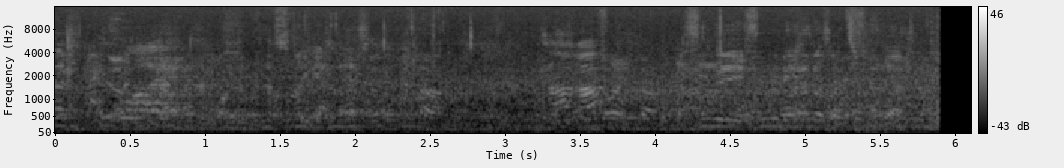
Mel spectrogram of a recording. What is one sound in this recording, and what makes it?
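Several men talk quietly nearby outdoors.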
